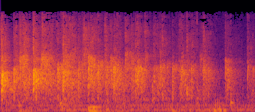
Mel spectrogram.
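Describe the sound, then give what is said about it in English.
A church audience claps for the choir, a dense, steady wash of many hands applauding together for several seconds, fairly loud, with no one speaking over it. “Let's give Jesus a clap offering for the choir.”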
